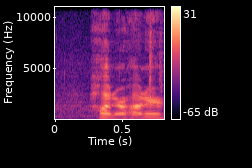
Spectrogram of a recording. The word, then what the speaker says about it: Hunter x Hunter: watch them in order the X is silent hunter hunter I like Hunter x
